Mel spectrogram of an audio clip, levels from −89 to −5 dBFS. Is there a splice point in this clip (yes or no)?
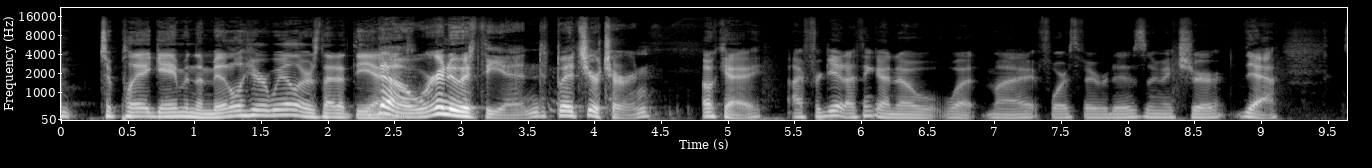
yes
